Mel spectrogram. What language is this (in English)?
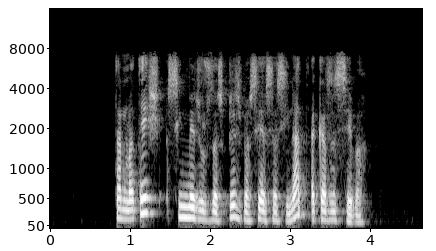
Catalan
